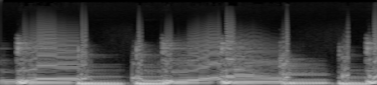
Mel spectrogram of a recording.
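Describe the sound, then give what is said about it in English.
A distorted, doubled bass line made of two layers of electric guitar, pitched down by a laptop effect and fed through a cable to an amp. Gritty low notes with sharp attacks follow one another in a steady rhythm, with no voices. “The bass guitar is pretty unorthodox. It's doubled. It sounds like this.”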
